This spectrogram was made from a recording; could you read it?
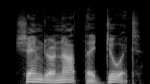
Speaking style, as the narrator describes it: he snapped

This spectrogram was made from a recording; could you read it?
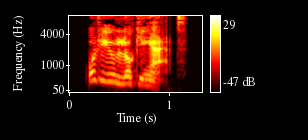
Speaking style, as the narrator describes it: he demanded in a harsh voice

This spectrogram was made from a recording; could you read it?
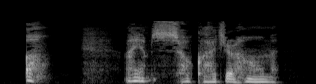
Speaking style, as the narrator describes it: Carmen whispered into his neck

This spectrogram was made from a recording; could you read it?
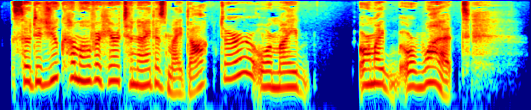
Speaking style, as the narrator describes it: I sputtered

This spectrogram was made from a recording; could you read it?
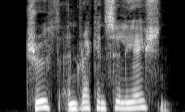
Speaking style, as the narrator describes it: said Clara

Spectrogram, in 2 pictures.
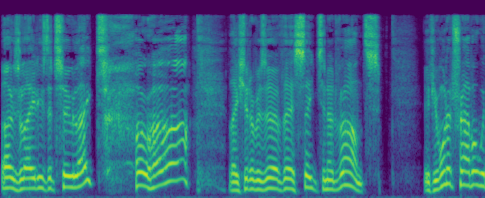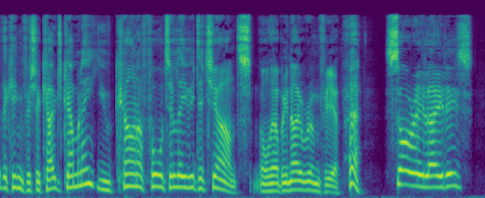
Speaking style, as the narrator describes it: he bellowed suddenly

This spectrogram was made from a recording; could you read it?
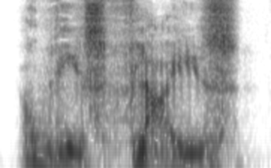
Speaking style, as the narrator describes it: cried Agafya Mikhailovna crossly

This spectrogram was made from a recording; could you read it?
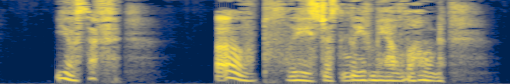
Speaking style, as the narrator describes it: I murmured, suddenly aware of the sweltering temperature of the little glass booth

